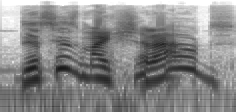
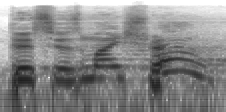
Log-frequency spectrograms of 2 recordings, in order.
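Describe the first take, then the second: First: It is said in the old grandmother's voice. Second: It is said in a new, different character voice.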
